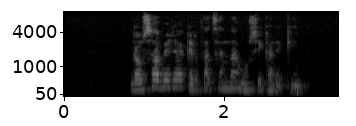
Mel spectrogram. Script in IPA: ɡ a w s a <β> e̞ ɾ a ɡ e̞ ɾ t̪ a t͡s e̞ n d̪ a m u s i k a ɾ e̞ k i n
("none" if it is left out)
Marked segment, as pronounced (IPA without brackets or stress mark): β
